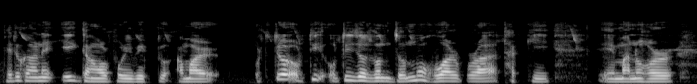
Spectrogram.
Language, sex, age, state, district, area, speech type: Assamese, male, 45-60, Assam, Golaghat, rural, spontaneous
